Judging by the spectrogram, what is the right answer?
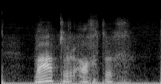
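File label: "waterachtig", Dutch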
